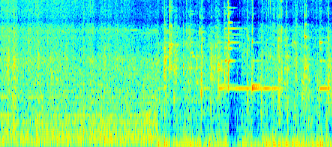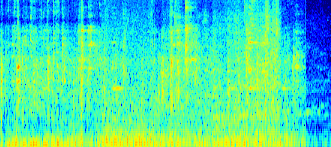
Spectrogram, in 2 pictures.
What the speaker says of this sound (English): Coal is transported by train.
